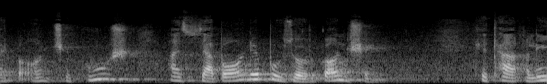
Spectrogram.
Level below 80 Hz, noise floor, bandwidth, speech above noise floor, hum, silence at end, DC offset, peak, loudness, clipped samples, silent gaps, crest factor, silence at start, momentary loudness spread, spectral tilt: -74 dBFS; -42 dBFS; 13 kHz; 20 dB; none; 0 s; under 0.1%; -4 dBFS; -22 LUFS; under 0.1%; none; 18 dB; 0 s; 21 LU; -5.5 dB/octave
